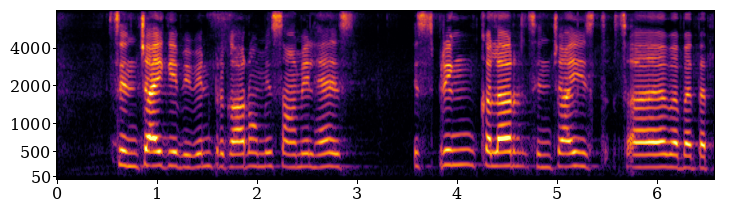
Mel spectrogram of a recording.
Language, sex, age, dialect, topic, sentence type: Hindi, female, 51-55, Kanauji Braj Bhasha, agriculture, statement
